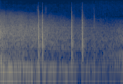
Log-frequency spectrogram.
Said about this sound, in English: now we've got our AA firing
